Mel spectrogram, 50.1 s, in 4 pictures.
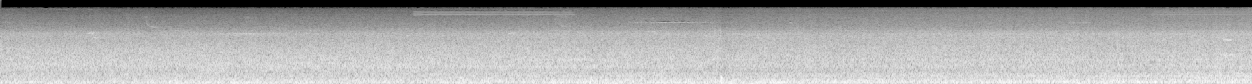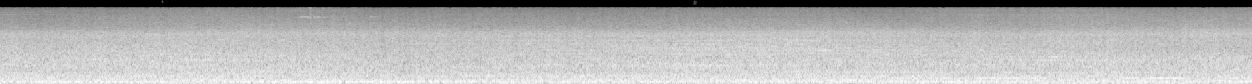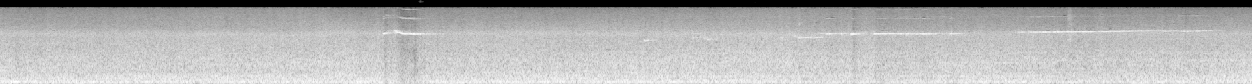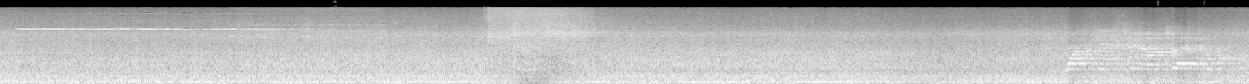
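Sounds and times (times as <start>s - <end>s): train wheels rumbling on rail: 0.0s - 50.0s
high wheel squeal: 6.4s - 7.1s, 28.8s - 29.6s, 31.4s - 41.4s.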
